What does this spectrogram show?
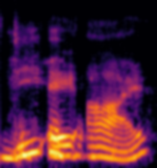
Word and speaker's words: Dai: So it's D-A-I. That's pronounced Dai. It's actually a Welsh name for He David.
